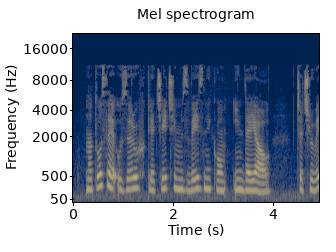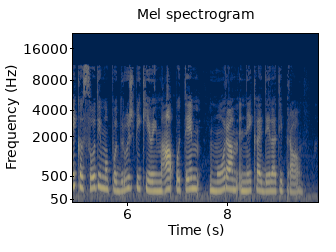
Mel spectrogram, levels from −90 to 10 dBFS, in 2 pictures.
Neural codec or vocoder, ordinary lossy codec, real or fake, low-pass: none; MP3, 48 kbps; real; 19.8 kHz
